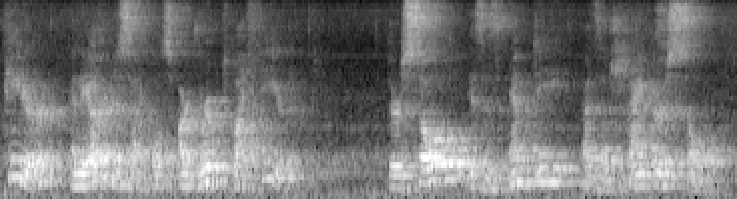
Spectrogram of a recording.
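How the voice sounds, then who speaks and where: A man giving a sermon in a conversational, storytelling way, with animated asides. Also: fairly high pitch, unhurried, slight background noise. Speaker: preacher. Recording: echoey hall from far off.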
